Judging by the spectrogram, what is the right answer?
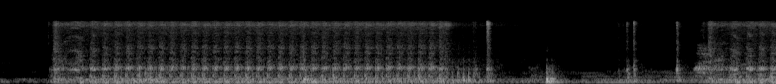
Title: AEFE 92 ENG. HARD STARTING ENGINE ISSUE DONE.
